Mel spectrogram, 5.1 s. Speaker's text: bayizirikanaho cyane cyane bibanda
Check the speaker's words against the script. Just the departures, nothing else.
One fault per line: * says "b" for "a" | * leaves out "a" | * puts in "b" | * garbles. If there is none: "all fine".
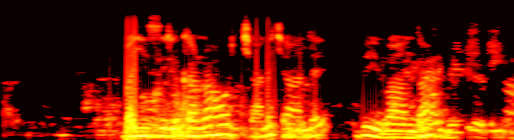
all fine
